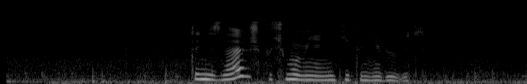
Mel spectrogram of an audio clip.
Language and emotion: Russian, neutral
